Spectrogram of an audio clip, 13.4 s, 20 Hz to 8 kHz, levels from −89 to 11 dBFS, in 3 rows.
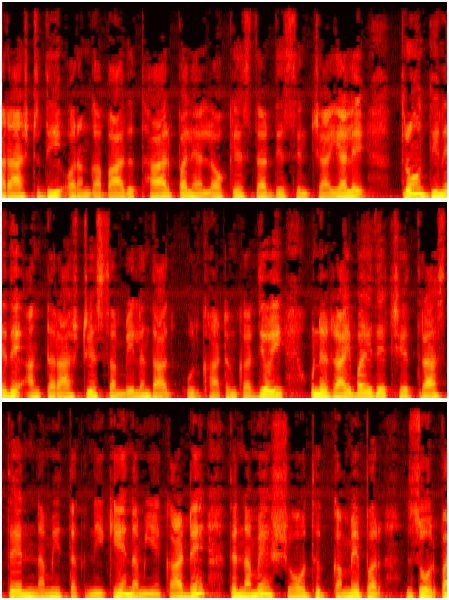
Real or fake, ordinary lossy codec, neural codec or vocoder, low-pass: real; none; none; none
